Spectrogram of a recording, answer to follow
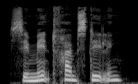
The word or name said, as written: cementfremstilling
